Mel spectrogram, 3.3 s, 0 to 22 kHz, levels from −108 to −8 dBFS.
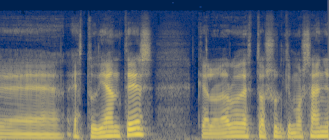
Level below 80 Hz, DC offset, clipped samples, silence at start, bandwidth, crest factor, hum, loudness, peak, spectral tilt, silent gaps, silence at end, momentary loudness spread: -52 dBFS; under 0.1%; under 0.1%; 0 s; 11 kHz; 18 dB; none; -25 LUFS; -6 dBFS; -6.5 dB/octave; none; 0 s; 9 LU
